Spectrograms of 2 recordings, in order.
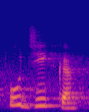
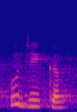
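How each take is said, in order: No difference in how they are said.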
